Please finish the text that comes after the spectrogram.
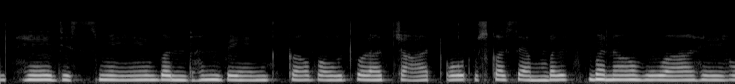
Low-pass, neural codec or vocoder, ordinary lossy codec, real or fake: none; codec, 16 kHz, 4 kbps, FunCodec, trained on LibriTTS, 50 frames a second; none; fake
